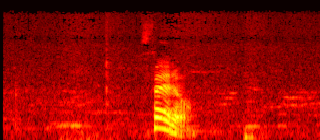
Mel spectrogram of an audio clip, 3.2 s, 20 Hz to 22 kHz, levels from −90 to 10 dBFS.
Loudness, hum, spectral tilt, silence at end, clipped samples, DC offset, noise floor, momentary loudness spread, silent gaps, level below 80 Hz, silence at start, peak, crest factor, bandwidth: -15 LUFS; none; -5.5 dB/octave; 0.65 s; under 0.1%; under 0.1%; -47 dBFS; 26 LU; none; -50 dBFS; 0.7 s; -2 dBFS; 20 dB; 16.5 kHz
